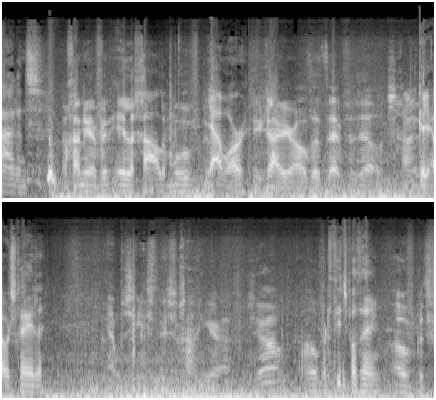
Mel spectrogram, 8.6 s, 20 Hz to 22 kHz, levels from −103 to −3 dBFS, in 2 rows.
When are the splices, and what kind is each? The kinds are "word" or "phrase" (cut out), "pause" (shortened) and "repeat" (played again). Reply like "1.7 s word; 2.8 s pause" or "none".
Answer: none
